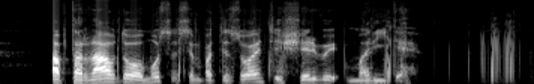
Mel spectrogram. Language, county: Lithuanian, Panevėžys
